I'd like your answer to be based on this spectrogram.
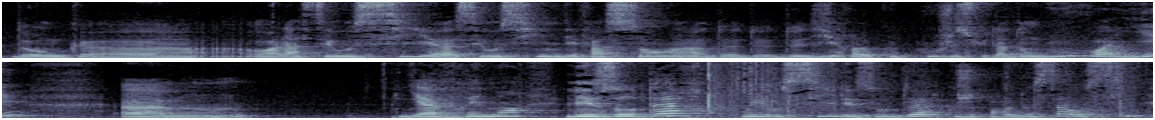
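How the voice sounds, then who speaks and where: A woman's voice: lowish voice, lively intonation, normal speed, a little mellow, slight background noise. Rambling French woman medium on a live stream. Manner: digressive, many fillers and restarts, reassuring tone. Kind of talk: rambling casual live talk, answering viewer comments. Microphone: phone.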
